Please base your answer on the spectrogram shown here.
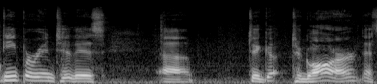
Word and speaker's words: Teguar: And like I promised in my last video, we're going to dig deeper into this uh to Tagar. That's how you pronounce it.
